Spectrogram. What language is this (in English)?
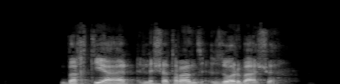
Central Kurdish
